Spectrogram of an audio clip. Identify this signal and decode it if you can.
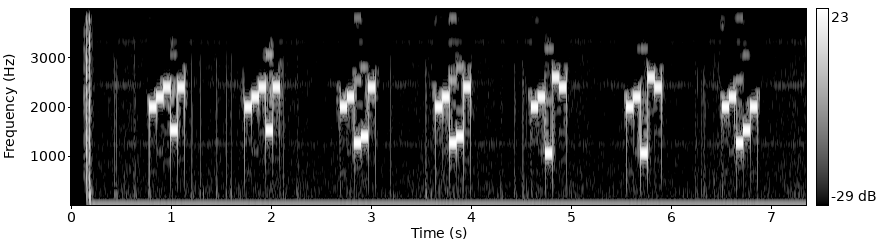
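Five-tone selective call (ZVEI), heard as quick runs of five tones, tones of about 70 ms. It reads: 89050 89050 89340 89340 89110 89110 89358
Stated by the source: ZVEI five-tone call received by SDR.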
